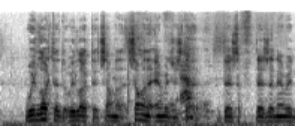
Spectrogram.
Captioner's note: voiceover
